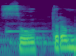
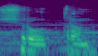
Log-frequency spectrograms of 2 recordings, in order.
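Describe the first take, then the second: First: The word begins with a plain s sound. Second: The word begins with a shr cluster. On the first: The speaker calls it wrong. "सोत्रम नहीं बोलेंगे" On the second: The speaker calls it right. "श्रोत्रम ऐसा उच्चारण होगा।"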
